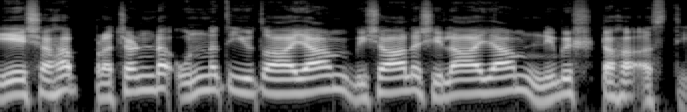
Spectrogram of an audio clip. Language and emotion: Sanskrit, neutral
